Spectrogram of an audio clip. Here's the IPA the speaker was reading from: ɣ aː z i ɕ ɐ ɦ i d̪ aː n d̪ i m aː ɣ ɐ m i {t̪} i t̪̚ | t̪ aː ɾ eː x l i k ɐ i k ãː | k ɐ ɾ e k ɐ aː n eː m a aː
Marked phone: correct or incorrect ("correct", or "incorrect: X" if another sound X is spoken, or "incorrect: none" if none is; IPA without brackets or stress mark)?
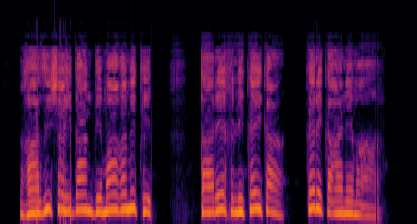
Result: incorrect: t̪ʰ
